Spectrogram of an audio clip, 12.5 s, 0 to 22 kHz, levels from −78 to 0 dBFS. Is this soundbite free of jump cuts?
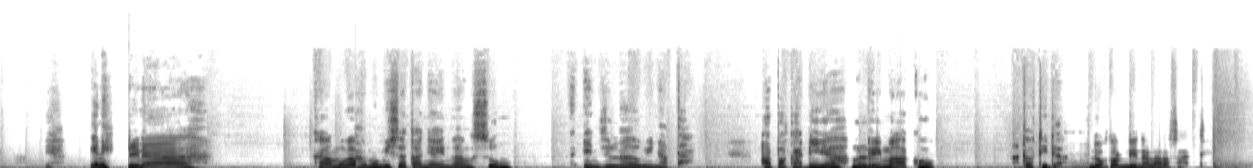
no; 3 cuts; at 1.2 s, 3.6 s, 10.7 s

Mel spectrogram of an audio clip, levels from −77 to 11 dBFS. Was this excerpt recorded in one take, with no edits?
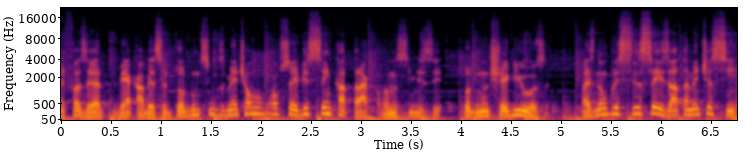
yes; 0 cuts

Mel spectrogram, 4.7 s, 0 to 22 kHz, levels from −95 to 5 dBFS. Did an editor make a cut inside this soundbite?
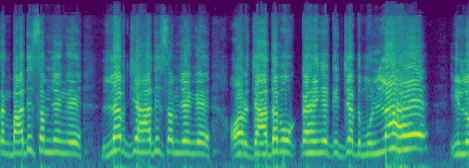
no; 0 cuts

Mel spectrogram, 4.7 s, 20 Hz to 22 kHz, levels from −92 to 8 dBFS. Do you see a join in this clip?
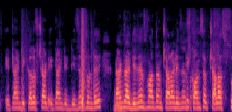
yes; 1 cut; at 3.8 s

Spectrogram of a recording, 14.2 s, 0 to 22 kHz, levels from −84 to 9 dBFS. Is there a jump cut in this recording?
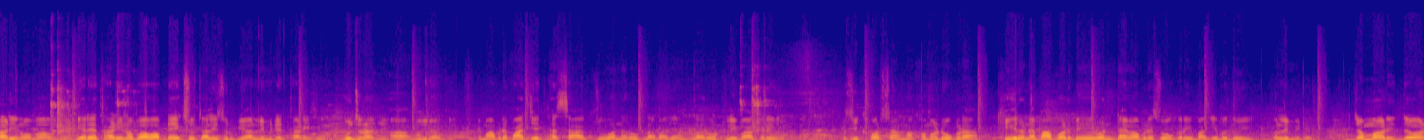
no; 0 cuts

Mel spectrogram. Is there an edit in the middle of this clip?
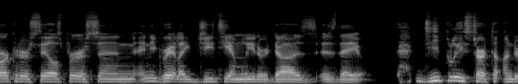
no; 0 cuts

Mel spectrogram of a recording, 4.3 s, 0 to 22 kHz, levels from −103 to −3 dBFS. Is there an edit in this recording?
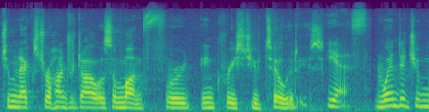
yes; 1 cut; at 3.4 s

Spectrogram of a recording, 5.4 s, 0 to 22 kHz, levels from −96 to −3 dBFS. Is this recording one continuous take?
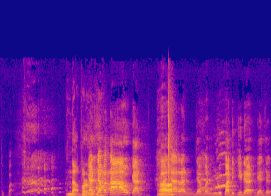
yes; 0 cuts

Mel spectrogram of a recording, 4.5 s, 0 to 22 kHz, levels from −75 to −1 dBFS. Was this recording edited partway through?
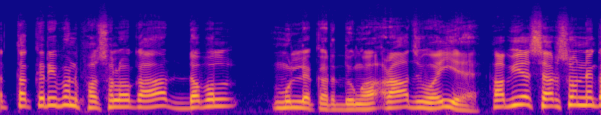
yes; 1 cut; at 3.6 s

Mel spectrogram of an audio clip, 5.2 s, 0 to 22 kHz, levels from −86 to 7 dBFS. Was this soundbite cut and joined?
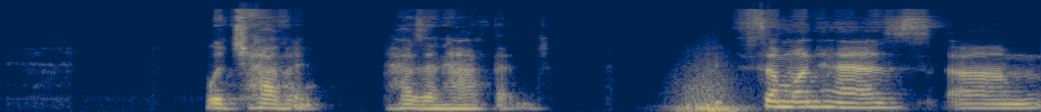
yes; 1 cut; at 3.4 s

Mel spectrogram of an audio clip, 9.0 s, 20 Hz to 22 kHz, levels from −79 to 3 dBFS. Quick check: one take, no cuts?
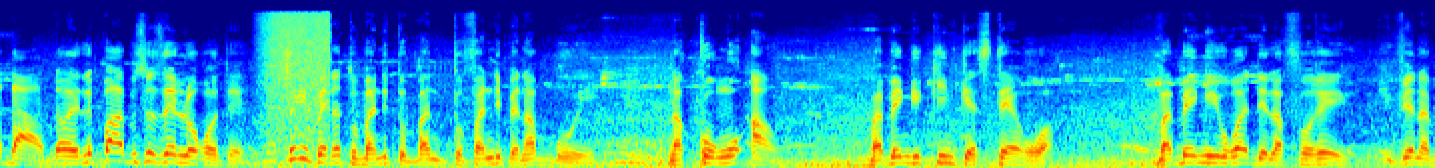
no; 1 cut; at 1.6 s

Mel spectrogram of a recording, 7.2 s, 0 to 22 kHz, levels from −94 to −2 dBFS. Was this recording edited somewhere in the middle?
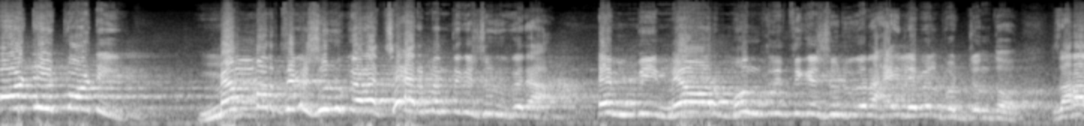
no; 0 cuts

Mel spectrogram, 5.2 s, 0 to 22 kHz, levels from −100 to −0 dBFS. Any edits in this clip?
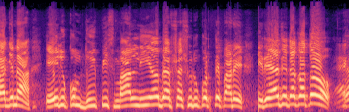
yes; 1 cut; at 3.8 s

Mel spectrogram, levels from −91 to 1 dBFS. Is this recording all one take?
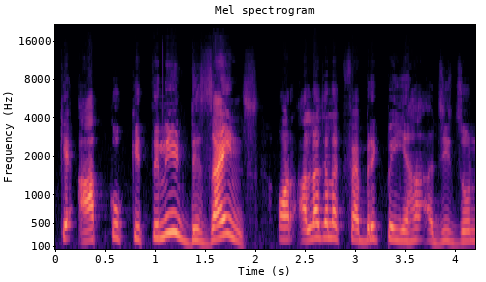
yes; 0 cuts

